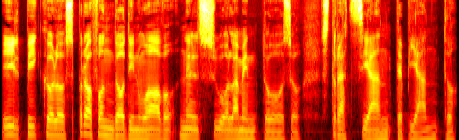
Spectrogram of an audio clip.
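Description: A man narrating an audiobook in an expressive storytelling manner. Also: lowish voice, slow pace, clean tone, dry recording, clean studio sound.

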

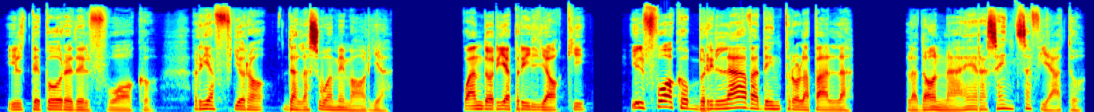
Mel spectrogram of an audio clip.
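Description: A man narrating an audiobook in an expressive storytelling manner. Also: lowish voice, measured pace, no echo, clean studio sound.

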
